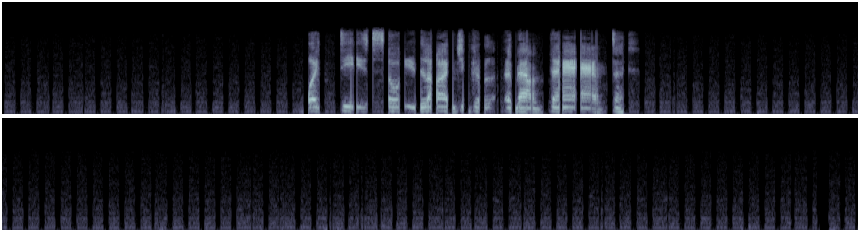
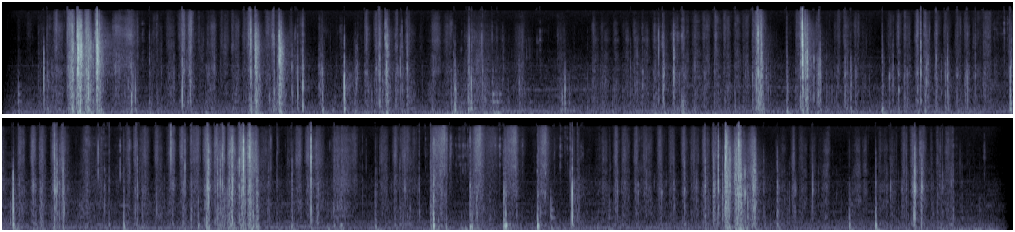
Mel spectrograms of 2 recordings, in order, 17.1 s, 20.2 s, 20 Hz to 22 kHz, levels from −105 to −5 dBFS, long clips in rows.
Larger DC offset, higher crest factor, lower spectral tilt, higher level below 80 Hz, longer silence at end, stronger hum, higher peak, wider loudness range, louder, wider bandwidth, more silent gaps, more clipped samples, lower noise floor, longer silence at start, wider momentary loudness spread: neither; second, 28 dB vs 40 dB; first, -2 dB/octave vs -0.5 dB/octave; second, -78 dBFS vs -66 dBFS; first, 10.8 s vs 0.3 s; neither; second, -16 dBFS vs -2 dBFS; about the same, 12 LU vs 12 LU; about the same, -36 LUFS vs -37 LUFS; second, 8 kHz vs 18 kHz; first, 6.06-6.11 s vs none; neither; first, -76 dBFS vs -63 dBFS; first, 3.05 s vs 0.45 s; second, 14 LU vs 26 LU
